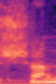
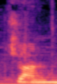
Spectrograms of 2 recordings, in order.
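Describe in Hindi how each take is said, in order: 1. इस एंडिंग की शुरुआत 'sh' ध्वनि से होती है। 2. इस एंडिंग की शुरुआत 'ch' ध्वनि से होती है। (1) "शन नहीं बोलते" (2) "चन बोलते हैं"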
